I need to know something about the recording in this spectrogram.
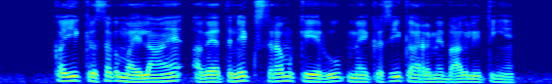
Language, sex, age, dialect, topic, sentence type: Hindi, male, 56-60, Kanauji Braj Bhasha, agriculture, statement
